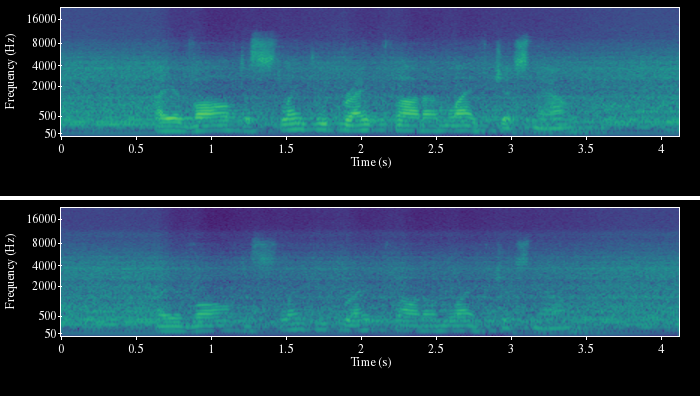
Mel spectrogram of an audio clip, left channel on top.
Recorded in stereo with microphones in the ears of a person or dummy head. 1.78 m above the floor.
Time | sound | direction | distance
0.6 | a man speaking | 60° left (ahead or behind) | 3 m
